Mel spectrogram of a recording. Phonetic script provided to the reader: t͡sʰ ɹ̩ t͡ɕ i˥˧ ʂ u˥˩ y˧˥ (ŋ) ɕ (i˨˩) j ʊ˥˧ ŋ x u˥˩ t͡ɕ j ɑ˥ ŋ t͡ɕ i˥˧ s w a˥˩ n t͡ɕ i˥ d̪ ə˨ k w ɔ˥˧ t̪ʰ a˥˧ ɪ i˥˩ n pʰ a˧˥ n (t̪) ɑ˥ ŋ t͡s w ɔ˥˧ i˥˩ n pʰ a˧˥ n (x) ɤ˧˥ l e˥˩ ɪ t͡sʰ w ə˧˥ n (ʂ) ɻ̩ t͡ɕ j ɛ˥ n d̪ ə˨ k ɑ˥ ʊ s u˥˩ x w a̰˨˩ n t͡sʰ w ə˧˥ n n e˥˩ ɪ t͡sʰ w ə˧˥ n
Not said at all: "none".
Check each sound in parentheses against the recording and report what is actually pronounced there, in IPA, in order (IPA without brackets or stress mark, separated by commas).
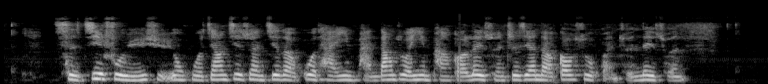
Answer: n, y˨˩, t̪, x, ʈ͡ʂ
